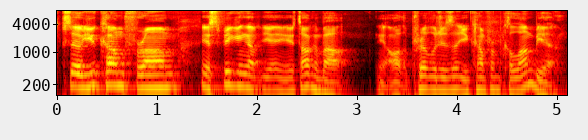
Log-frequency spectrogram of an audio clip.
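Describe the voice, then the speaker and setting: A man's voice: a little high, quick pace. A man hosting a podcast, talking in an easygoing, agreeable way. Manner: easygoing, agreeable, casual phrasing. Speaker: podcast host. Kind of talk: casual conversational interview.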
